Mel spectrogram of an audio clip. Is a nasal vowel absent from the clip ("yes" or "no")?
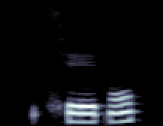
no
